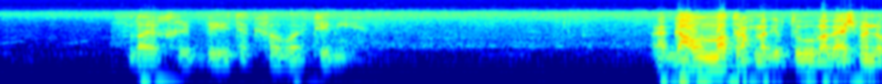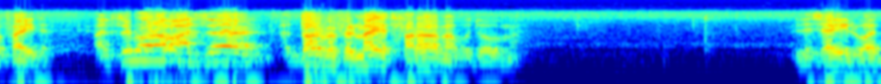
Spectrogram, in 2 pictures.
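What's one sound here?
A man speaks in a low, serious voice, close by.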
